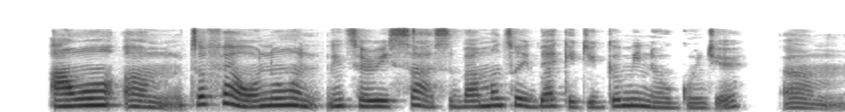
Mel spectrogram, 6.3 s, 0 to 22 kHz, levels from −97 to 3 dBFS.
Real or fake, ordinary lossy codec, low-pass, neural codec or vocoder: real; none; none; none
